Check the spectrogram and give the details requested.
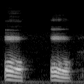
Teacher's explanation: I think of it like having a ball in your mouth your tongue gets kind of pushed back and down a little bit and the inside of your mouth is open and wide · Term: letter O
